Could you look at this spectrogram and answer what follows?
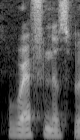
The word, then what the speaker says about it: Refenes: wie spricht man den Nachnamen aus? Refenes? – Refenes würde ich sagen.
